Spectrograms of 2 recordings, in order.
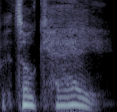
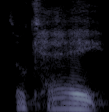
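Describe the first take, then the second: First: Reassuring. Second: Much softer, letting it go; a quiet calm it's okay. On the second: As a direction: breathe it out gently. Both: Real, not acted. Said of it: "And I just laugh".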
